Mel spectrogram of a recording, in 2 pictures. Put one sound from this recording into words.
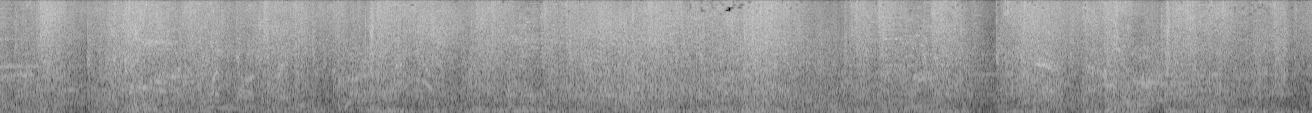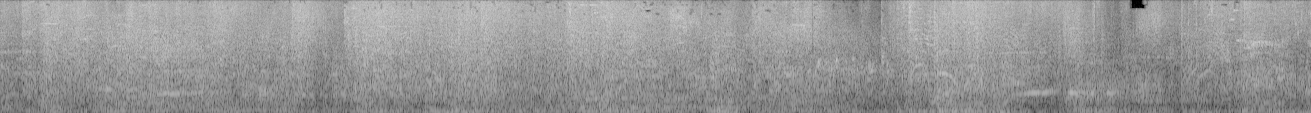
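Magic blasts crackle and burst in a fight.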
